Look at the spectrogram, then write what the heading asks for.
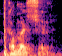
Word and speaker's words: commercial: commercial, कमर्शियल, commercial, तो ये कमर्शियल कमर्शियल बोल रहे, ठीक है।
